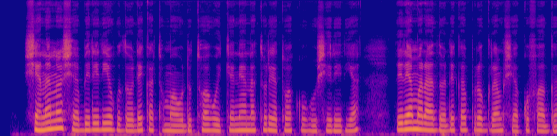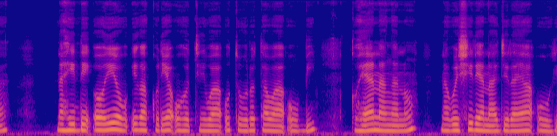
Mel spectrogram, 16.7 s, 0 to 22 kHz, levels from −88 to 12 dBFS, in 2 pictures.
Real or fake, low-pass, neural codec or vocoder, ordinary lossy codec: real; none; none; none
